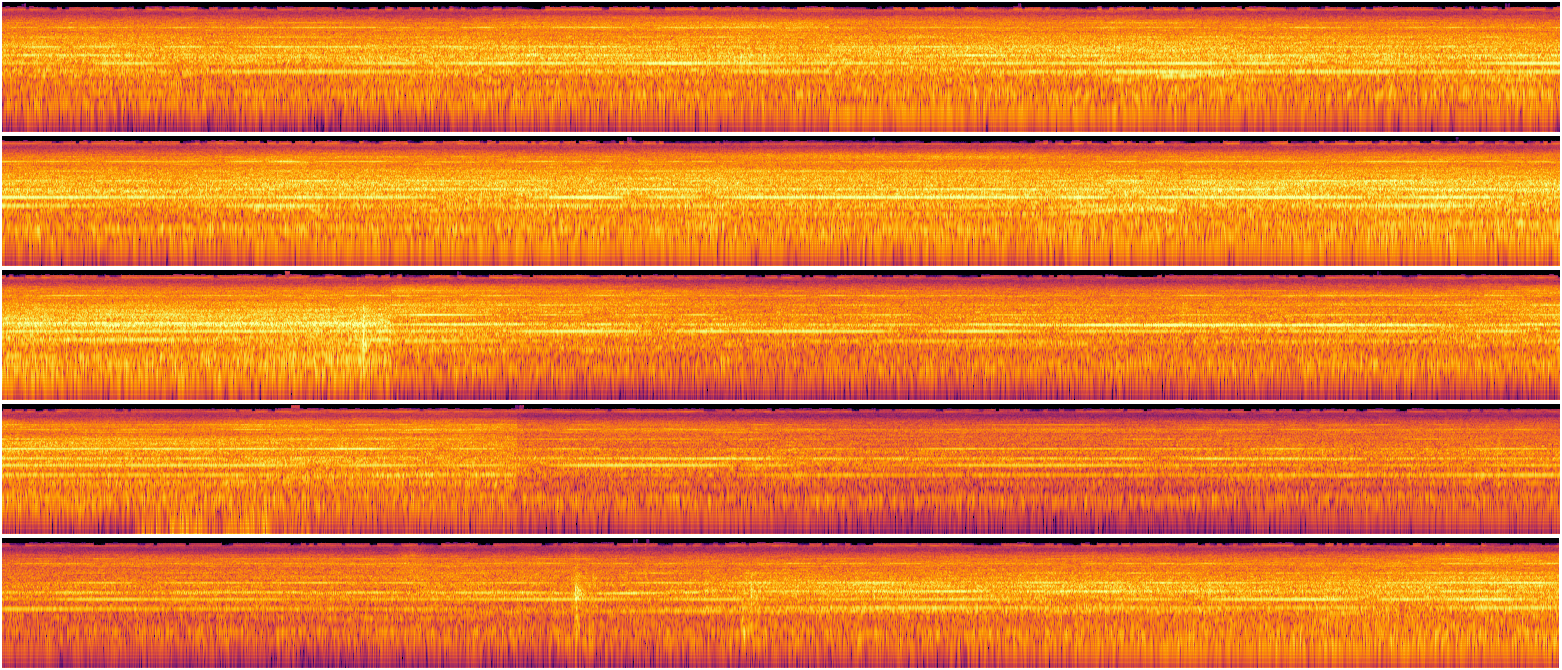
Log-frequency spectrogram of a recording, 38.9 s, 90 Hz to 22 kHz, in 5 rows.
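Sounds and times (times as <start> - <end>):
robot vacuum running: 0.1 - 30.0.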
